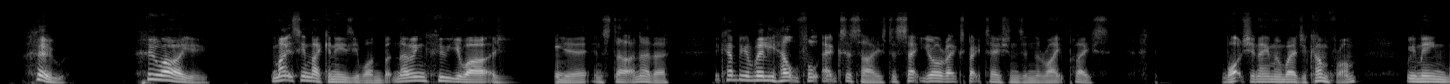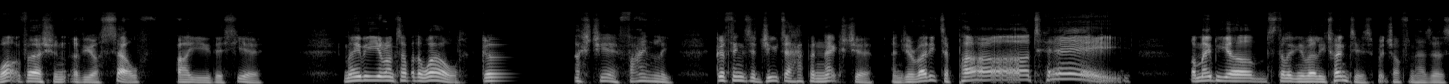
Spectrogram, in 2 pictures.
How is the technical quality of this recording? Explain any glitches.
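The recording has repeated network glitches over a call link whose audio tops out around 12 kHz, as Opus-style call coding does. The three long gaps and a cluster of short losses near 11.4 s are among them.

Long network dropouts at 4.99–5.58 s, 11.62–12.25 s and 19.41–20.28 s: the last sound stretches into a fading buzz or hiss, then goes dead for roughly 0.3, 0.45 and 0.5 s before speech resumes with a piece gone. The likely cause is that no packets arrived for over half a second each time, so the receiver could only extrapolate briefly.

Short concealed packet loss at 11.35–11.41 s: a quick smear or wobble, with about 40 ms of real audio missing. The decoder got nothing in time and filled the hole by extending the preceding sound, then blended back into the incoming stream.

Burst of packet loss at 11.46–11.57 s: about 80 ms vanishes and is replaced by a held, dimming tail of the previous sound. 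Several consecutive packets failed to show up, so concealment ran longer and was turned down as it went, just before the second long dropout.

Repeated packet loss (robotic sound) from 18.58 to 19.24 s: speech turns choppy with pieces missing. Three separate gaps, the longest about 45 ms, were each patched by continuing the last sound, so roughly a sixth of that stretch is synthetic fill.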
